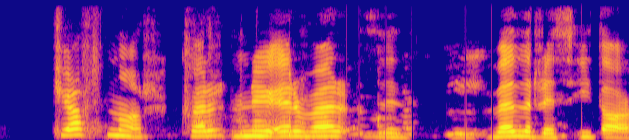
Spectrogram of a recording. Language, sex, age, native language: Icelandic, male, 11, Icelandic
